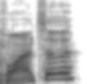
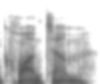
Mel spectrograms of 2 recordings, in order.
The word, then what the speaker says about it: Quanta: Um, what's it called? The Quanta. Yeah, there's no quant. You've been saying quantum just like how with the element six you've been saying.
